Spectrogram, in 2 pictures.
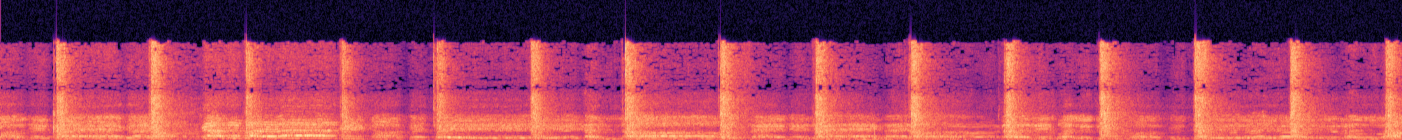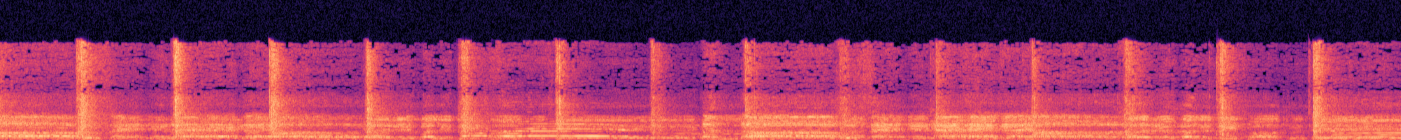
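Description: A group of men chanting a noha, a Shia mourning lament, in unison behind lead reciters. Under the chant runs a steady, even beat of open hands slapping bare chests together in matam.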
